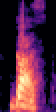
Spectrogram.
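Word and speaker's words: gasp: हाफना, हाफना, गास्प, हाफना, गेस्प, गास्प, गेस्प, दोनों ही इसके pronunciation correct है।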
